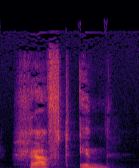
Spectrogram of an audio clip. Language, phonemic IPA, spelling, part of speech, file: Dutch, /ˈɣraft ˈɪn/, graaft in, verb, Nl-graaft in.ogg
- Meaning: inflection of ingraven: 1. second/third-person singular present indicative 2. plural imperative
